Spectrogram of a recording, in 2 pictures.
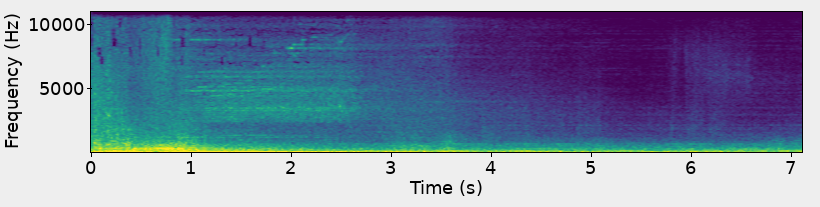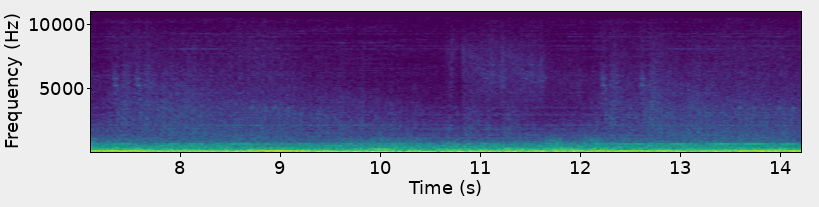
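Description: A triumphant musical fanfare plays and holds steady tones.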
